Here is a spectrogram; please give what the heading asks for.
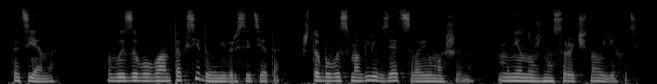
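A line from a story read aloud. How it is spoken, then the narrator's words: Dry, curt tone. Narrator (Russian): сухо сказал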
